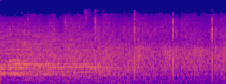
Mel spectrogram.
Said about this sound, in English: First of all, Commerce Secretary Penny Pritzker is here. Give Penny a big round of applause.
